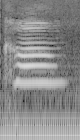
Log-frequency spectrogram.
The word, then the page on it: keng1: pinyin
